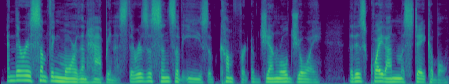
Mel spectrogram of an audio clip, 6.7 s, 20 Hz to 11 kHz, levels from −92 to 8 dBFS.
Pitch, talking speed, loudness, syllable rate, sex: 125 Hz, 195 wpm, -21 LUFS, 6.1 syllables/s, male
